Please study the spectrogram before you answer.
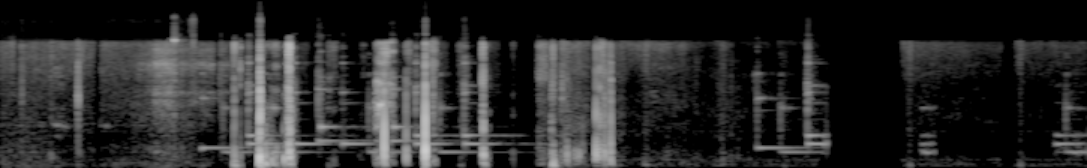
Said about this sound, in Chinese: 亲爱的，你的电话响了，亲爱的。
